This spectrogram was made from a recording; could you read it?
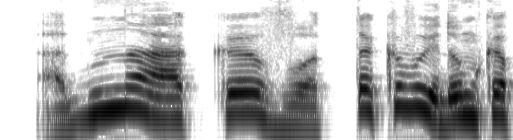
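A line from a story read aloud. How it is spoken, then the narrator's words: Drawl. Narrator (Russian): протянула Фергия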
